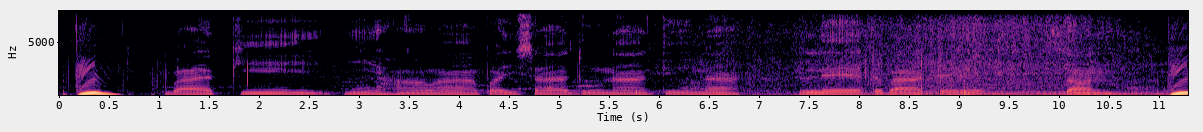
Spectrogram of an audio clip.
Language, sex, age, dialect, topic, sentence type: Bhojpuri, male, 18-24, Northern, agriculture, statement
